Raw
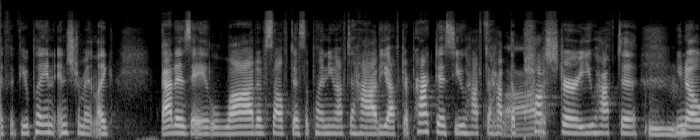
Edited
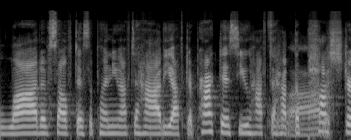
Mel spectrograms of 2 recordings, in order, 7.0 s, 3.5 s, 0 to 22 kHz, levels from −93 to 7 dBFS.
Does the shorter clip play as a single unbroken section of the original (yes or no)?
yes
